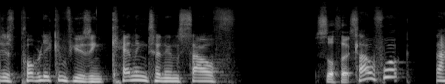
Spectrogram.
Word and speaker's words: Southwark: to say David is probably confusing Kennington in Southwark. Now, how would you pronounce that? Suffolk.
